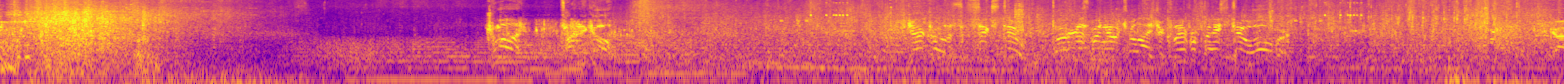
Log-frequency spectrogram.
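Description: Water churns and rushes with a deep, heavy rumble.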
